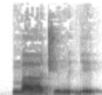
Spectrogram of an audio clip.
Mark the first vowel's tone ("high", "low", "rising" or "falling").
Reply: falling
